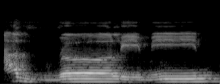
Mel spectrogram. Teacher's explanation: alif lam syamsiah karena tidak dibaca langsung masuk ke huruf berikutnya yaitu do ditandai dnya ada tasdidnya dnya dibaca dobel ya dnya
